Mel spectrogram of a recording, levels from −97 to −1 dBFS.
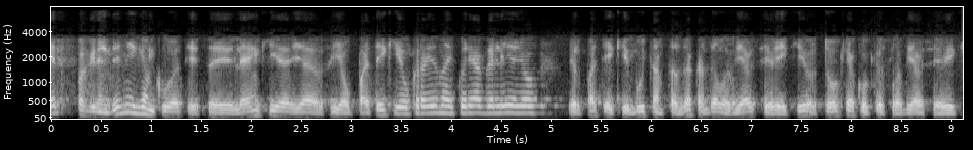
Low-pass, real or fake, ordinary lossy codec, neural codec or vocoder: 7.2 kHz; fake; MP3, 48 kbps; autoencoder, 48 kHz, 128 numbers a frame, DAC-VAE, trained on Japanese speech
